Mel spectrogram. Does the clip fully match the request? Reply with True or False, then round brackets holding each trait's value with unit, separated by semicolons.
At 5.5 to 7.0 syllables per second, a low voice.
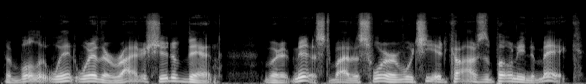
True (5.8 syllables/s; 115 Hz)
